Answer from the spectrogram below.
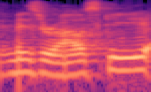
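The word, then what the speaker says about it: Misiorowski: I expect Miserowski. I probably butcher that name if you could pronounce that right, Edward.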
